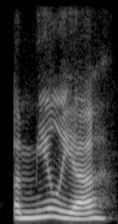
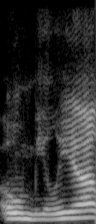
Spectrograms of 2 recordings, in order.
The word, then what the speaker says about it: Amelia: So we opened up with Amelia, the new Pink Ranger, though they keep pronouncing her name like O'Melia, like O'Melia. It's weird.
